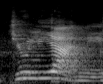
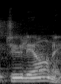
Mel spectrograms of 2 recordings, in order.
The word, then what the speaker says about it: Giuliani: But it's spelled G-I-U. Giuliani. Can someone write it phonetically for me? Rudy Giuliani. With Julie. Oh, it is Giuliani.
